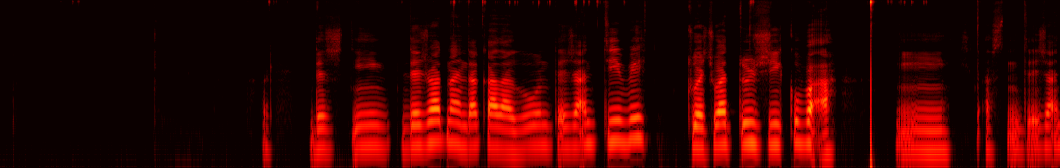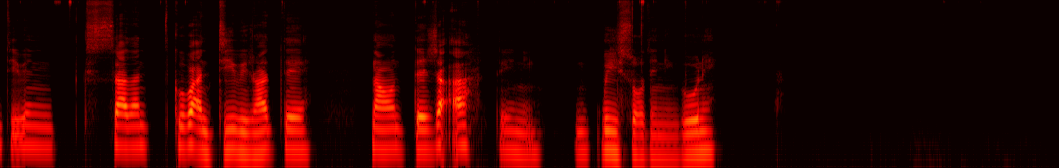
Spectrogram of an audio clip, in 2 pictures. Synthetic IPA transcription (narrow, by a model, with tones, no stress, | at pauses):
nd̪e˧ĩ˧nd̪e˧ʒu˧˦ã˦t̪nã˦˧ĩ˧nd̪a˦ka˧ða˧ɣu˦d̪e˧ʒa̰˦ʔnt̪i˦βi˦ | t̪e˧t͡ʃu˧ka˦t̪u˦ʒi˧ku˦βa˦ʔa˧ | ḭ̃˧ | a˧d̪ḛ˧ʒa˦ʔa̰˦˧t̪ḭ˧˦βi˦ | sa˦˧ða˧˦ | ku˦βa˦ʔa˧nt̪i˧βi˧ʒu˧ã˦t̪e˧ | t̪nã˧õ˧t̪e˧ʒa̰˦ʔa˦ | t̪e˧nḭ̃˨ | ki˧so˨t̪e˧nĩ˨ɡu˧˦nĩ˧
